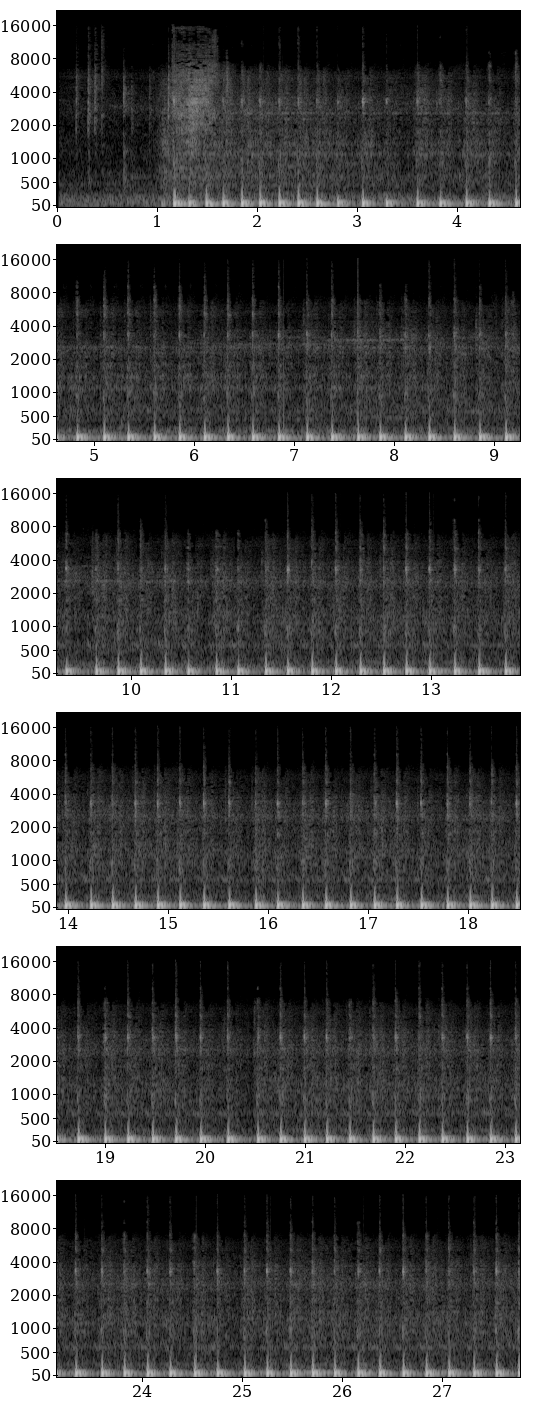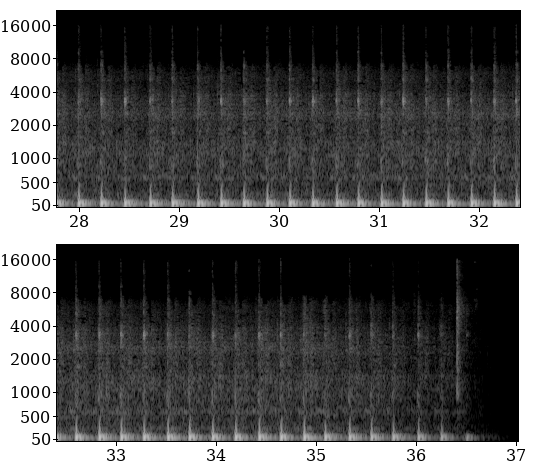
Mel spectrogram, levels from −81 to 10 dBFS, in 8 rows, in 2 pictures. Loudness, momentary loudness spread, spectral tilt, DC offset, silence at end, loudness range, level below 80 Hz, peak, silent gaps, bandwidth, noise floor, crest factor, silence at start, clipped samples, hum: -27 LUFS; 3 LU; -6 dB/octave; under 0.1%; 0.45 s; 1 LU; -28 dBFS; -10 dBFS; none; 10.5 kHz; -46 dBFS; 16 dB; 0.05 s; under 0.1%; none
